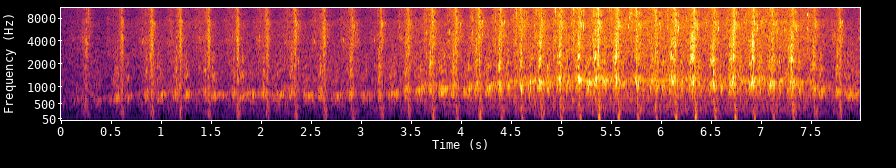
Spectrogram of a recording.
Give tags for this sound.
swish; swoosh; spin; woosh; whoosh; whip; multiple; Cable; swhish; swing

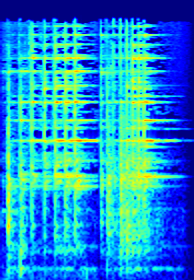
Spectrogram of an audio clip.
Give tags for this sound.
iron; metal; metallic; rinkles; rough; roughly; rugged; structure; texture; textures

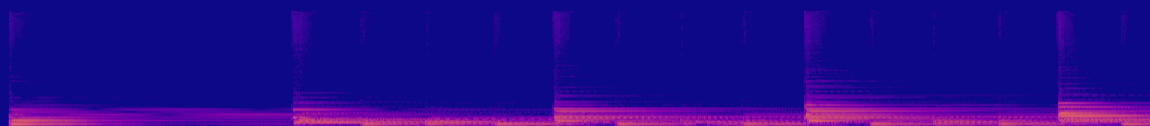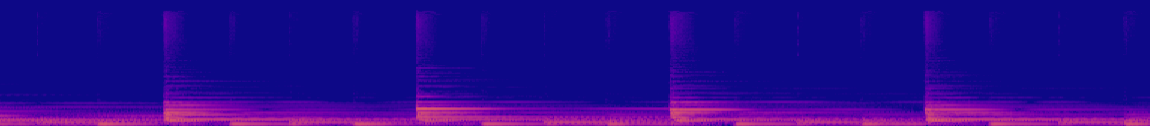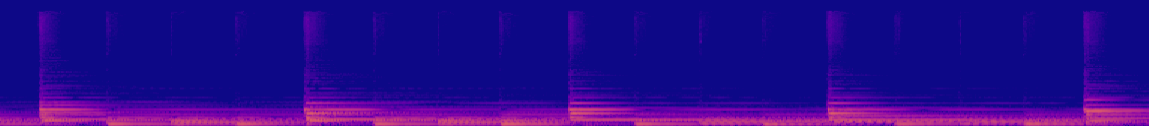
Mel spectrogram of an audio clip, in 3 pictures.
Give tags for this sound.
Accoustic; Amb; Ambiance; Ambient; Atmosphere; Cinematic; Creepy; Dark; Drama; Fantasy; Film; Horror; Instrument; Movie; Music; Piano; Sample; Scary; Sound-Design; Spooky; Strange

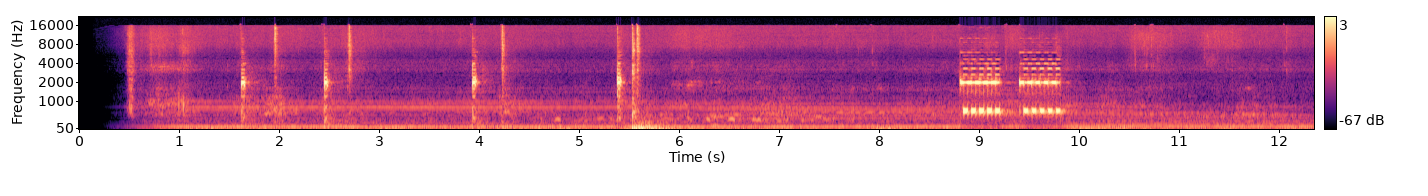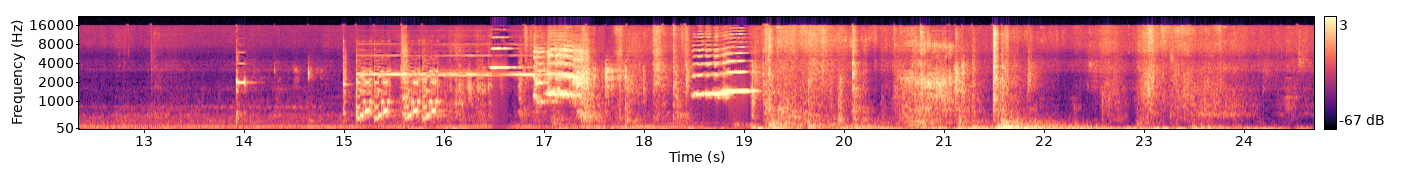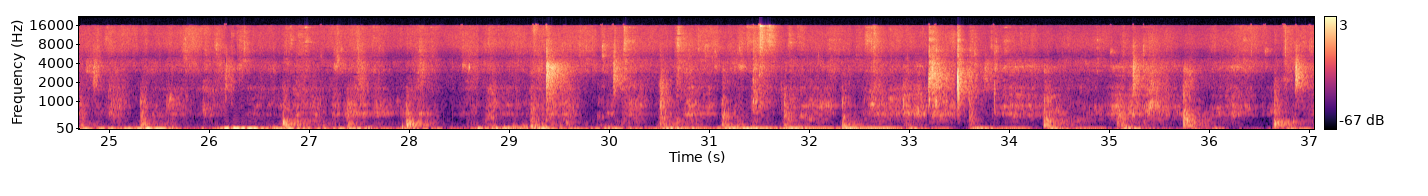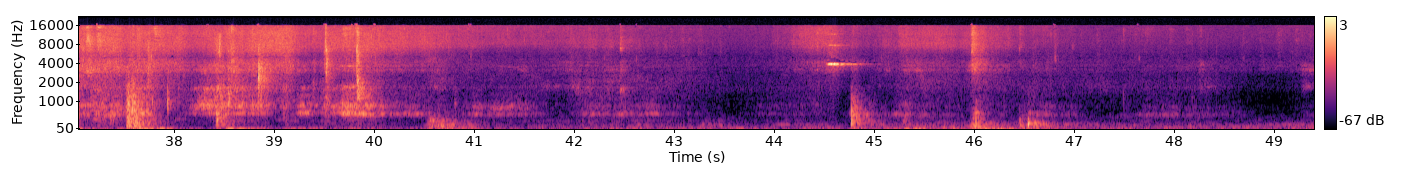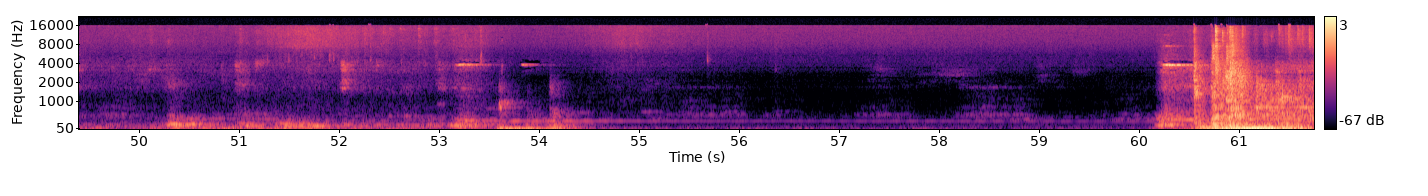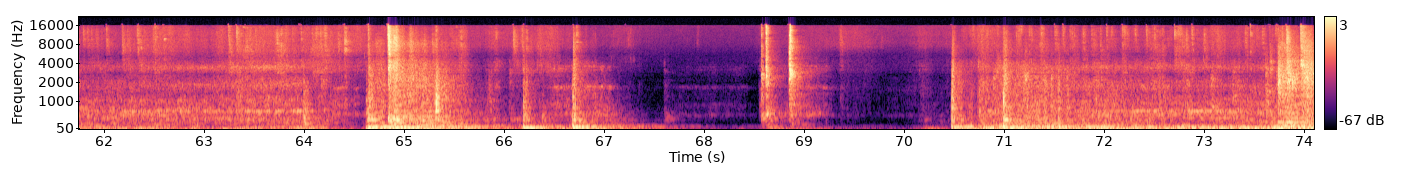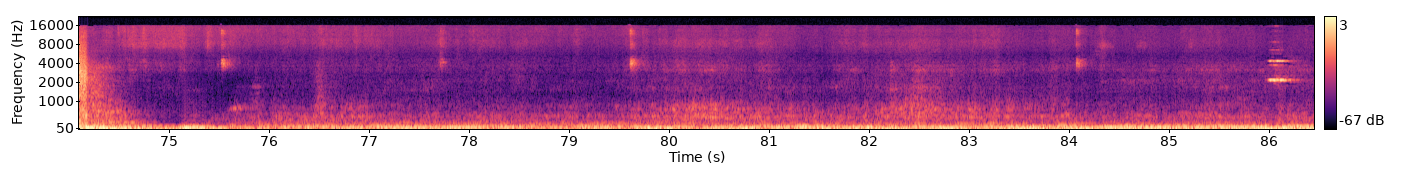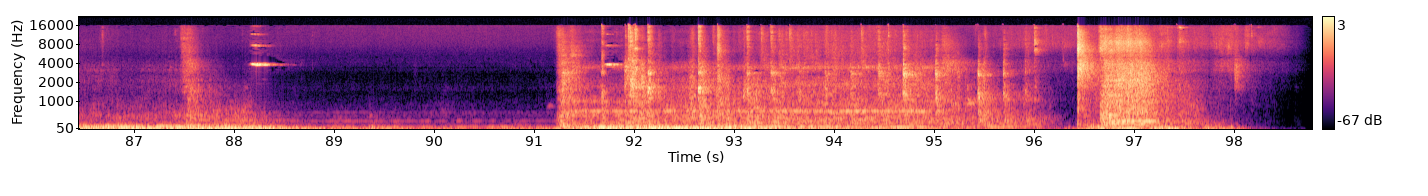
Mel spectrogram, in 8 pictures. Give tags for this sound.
close; door; doors; elevator; entering; lift; metal; open; opening; stairs

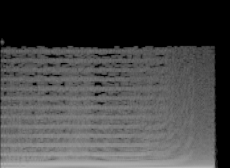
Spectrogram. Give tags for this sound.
Mutagen; Alarm

